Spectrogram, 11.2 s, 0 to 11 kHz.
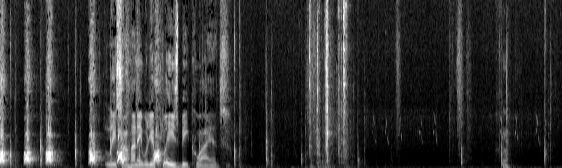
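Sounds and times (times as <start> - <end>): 
dog barking: 0.0 - 3.4
speech: 2.2 - 4.7.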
